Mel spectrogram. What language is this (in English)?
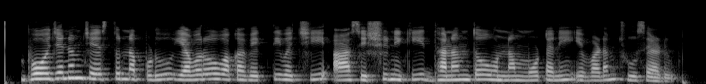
Telugu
